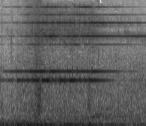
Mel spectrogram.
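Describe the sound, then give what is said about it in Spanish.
A telephone rings steadily and fairly loudly, its bright, shrill tone sustained without a break for the whole two seconds. No one speaks. “¿Ese teléfono de quién es?”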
